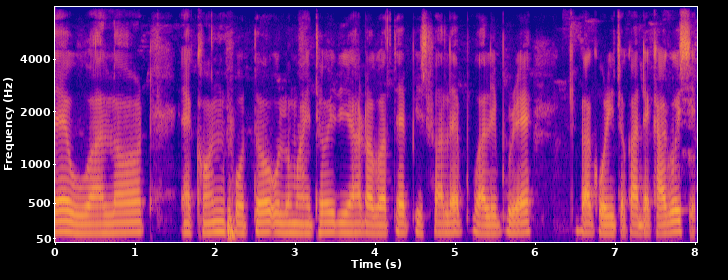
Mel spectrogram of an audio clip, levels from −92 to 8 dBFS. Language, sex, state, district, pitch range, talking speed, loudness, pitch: Assamese, male, Assam, Sonitpur, 115-125 Hz, 110 wpm, -17 LUFS, 120 Hz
